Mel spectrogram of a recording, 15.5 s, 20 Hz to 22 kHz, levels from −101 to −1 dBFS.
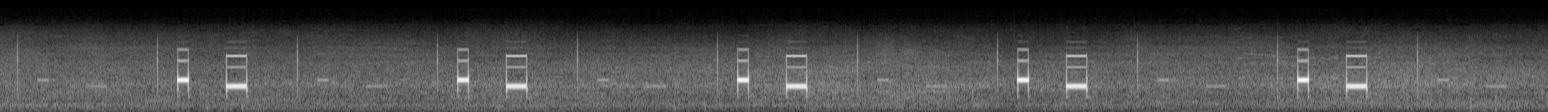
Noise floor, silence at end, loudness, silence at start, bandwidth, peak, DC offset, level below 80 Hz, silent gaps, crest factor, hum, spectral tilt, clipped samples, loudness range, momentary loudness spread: -48 dBFS; 1.8 s; -15 LUFS; 1.75 s; 6.4 kHz; -4 dBFS; under 0.1%; -74 dBFS; none; 16 dB; none; -1.5 dB/octave; under 0.1%; 2 LU; 8 LU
